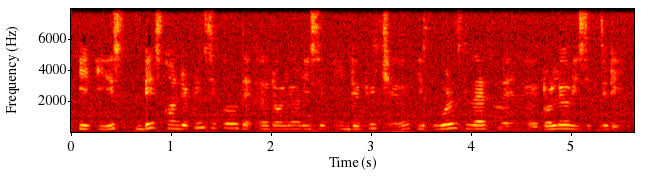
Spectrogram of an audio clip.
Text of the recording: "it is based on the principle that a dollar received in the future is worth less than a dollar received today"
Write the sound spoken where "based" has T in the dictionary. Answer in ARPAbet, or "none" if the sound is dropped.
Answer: T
